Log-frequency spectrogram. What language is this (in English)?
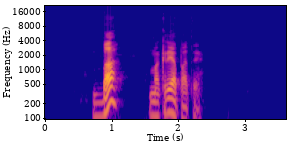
Greek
